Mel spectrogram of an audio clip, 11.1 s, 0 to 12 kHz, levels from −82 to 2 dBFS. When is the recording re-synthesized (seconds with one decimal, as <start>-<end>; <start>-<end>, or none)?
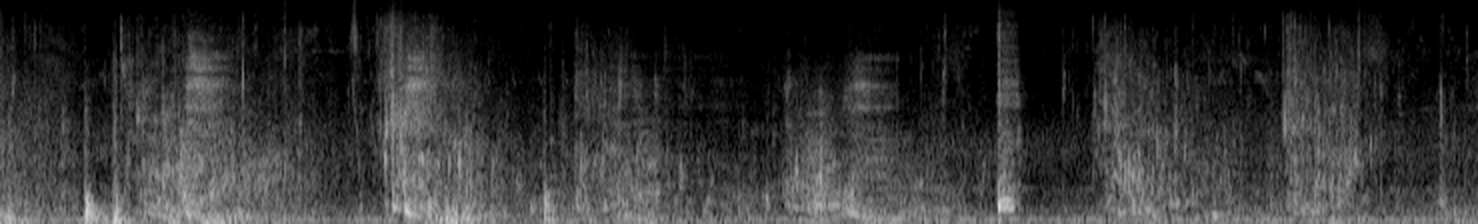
4.6-6.9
